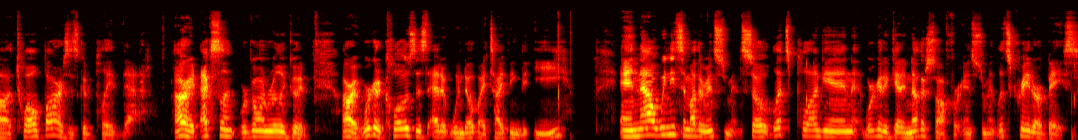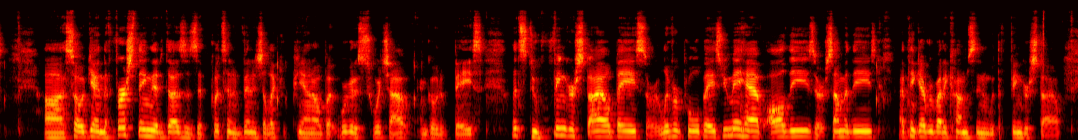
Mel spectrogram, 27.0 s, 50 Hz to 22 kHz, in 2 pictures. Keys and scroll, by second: 7.0 e.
